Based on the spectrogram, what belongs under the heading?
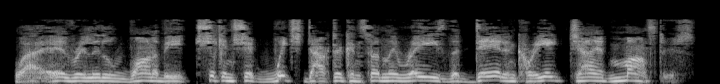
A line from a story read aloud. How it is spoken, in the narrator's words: Earl growled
